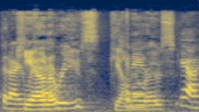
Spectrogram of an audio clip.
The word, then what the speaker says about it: Keanu: Keanu Reeves? Yeah, how do you say it? Keanu Reeves.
